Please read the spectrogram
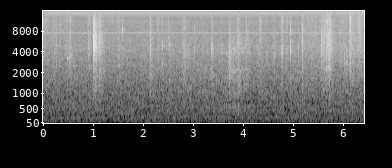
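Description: Light rustles and small clicks of paper sliceform pieces being slotted and woven together by hand. The sharpest rustle comes about a second in and another near the end, over a faint steady hiss.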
